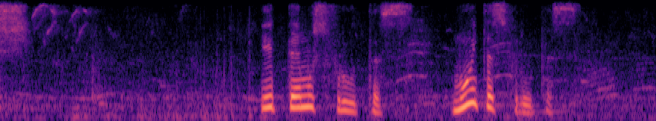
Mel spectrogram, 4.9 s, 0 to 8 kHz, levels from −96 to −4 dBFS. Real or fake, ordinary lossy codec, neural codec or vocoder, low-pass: real; Opus, 16 kbps; none; 7.2 kHz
